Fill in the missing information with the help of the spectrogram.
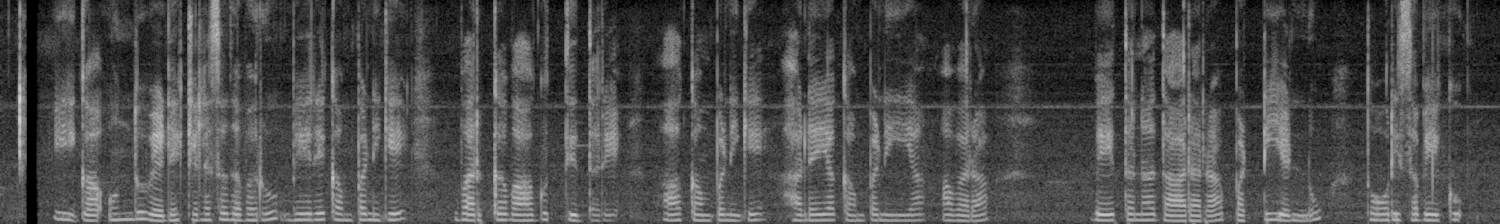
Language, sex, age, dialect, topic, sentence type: Kannada, female, 25-30, Central, banking, statement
